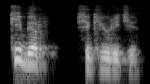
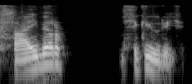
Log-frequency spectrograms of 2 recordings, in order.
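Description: First: The first word begins with a 'ki' sound. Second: The first word begins with an English 'sai' sound. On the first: This is a simpler, easier pronunciation. "иногда говорят кибер security. Проще и понятней" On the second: This is the official pronunciation. "официально это надо произносить как cyber security"

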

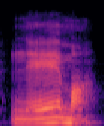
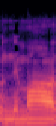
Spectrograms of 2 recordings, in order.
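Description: First: The word has a tonal melodic accent. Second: The word has a plain stress accent. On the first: This is the way speakers of another language say it. "вони кажуть нема" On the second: This is the standard way of speaking. "якщо ми кажемо"

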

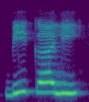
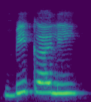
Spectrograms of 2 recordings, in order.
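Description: No difference in how they are said.

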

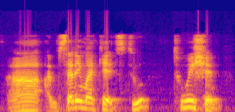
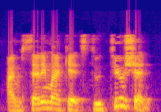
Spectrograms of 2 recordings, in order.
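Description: First: The last word is said in the standard English way. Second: The last word is said in a common local, non-standard way. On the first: The speaker calls it right. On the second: The speaker calls it wrong.

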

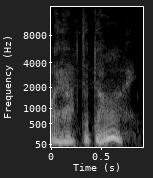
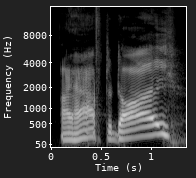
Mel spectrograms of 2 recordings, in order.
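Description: First: It is said in the speaker's plain accent. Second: It is said in a Boston accent.

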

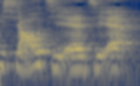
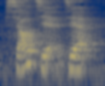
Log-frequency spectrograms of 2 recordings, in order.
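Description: First: The final syllable keeps its full third tone. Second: The final syllable is light and toneless. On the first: The speaker calls it wrong. "Instead of saying 小姐姐, very hard to pronounce" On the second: The speaker calls it right. "you can change the second character in a no tone"

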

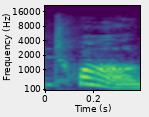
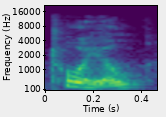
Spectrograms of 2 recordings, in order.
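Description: First: It is pronounced the French way. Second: It is pronounced the English way. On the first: The speaker calls it right. "that's because it's French" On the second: The speaker calls it wrong. "not toile"

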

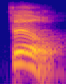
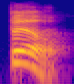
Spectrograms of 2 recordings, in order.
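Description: Both takes have the same delivery.

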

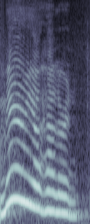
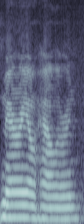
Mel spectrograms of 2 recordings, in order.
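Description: First: The name is said in an Irish accent. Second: The name is said in a plain, non-Irish accent.

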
